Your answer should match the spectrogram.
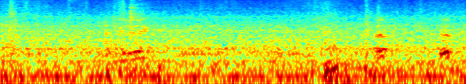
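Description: Lorry engine idling with a steady low hum, faint voices over it.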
